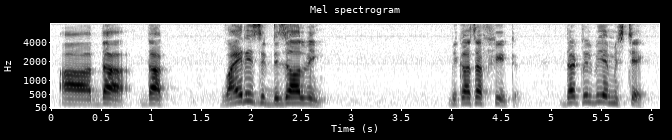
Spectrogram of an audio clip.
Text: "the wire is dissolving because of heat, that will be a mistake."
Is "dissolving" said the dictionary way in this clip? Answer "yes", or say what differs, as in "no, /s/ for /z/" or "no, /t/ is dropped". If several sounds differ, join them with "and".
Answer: yes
